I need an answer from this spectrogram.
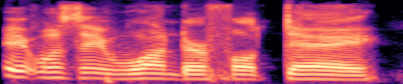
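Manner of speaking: a hint of menace under the words; lightly ominous kid voice. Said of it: "in a somewhat ominous voice".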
